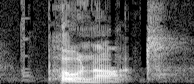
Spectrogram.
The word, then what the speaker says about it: Pono: Anyways, he wants to call it Ponot. It's spelled P-O-N-O, but pronounced, best I can tell, Ponot, and it means having goodness of spirit.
